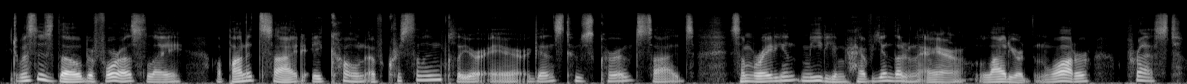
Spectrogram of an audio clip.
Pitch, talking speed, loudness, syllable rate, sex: 145 Hz, 150 wpm, -20 LUFS, 4.4 syllables/s, male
